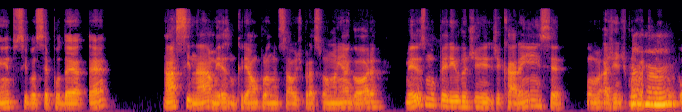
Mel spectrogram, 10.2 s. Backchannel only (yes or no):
yes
